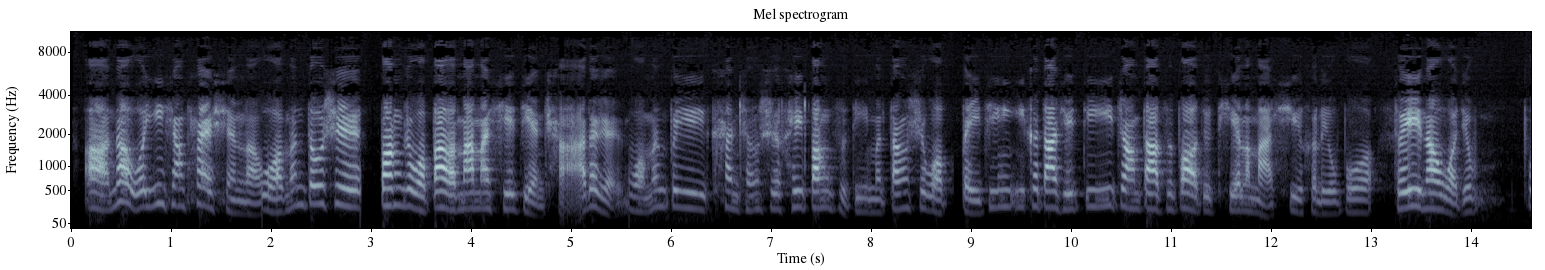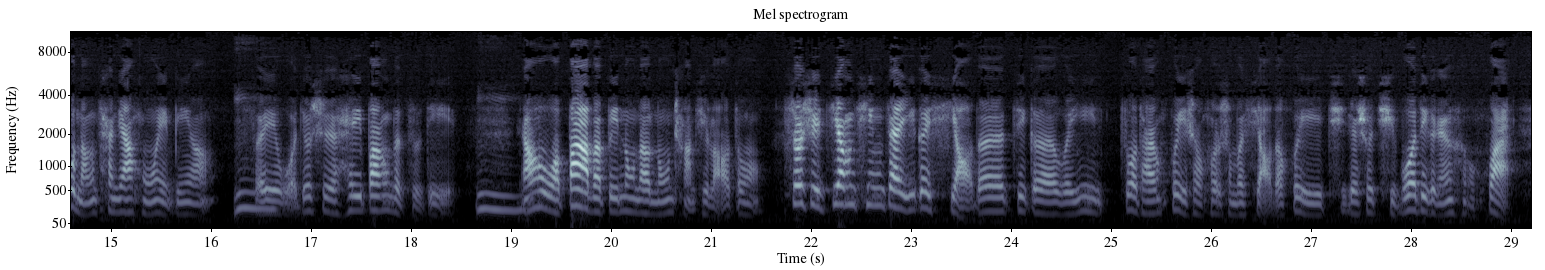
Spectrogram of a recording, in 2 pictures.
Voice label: mandarin; SBS Chinese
